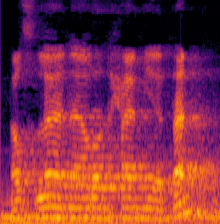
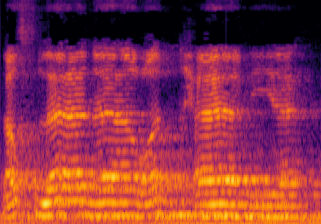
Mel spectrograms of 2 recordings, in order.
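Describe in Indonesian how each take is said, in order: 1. Kata terakhir berakhir dengan bunyi -tan. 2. Kata terakhir berakhir dengan bunyi -h.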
